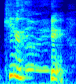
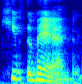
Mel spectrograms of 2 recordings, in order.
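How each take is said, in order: First: Higher and louder, laughing through the words. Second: Said in the usual way. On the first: Real, not acted. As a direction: chuckle out the repeat. Repeats her own punchline.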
